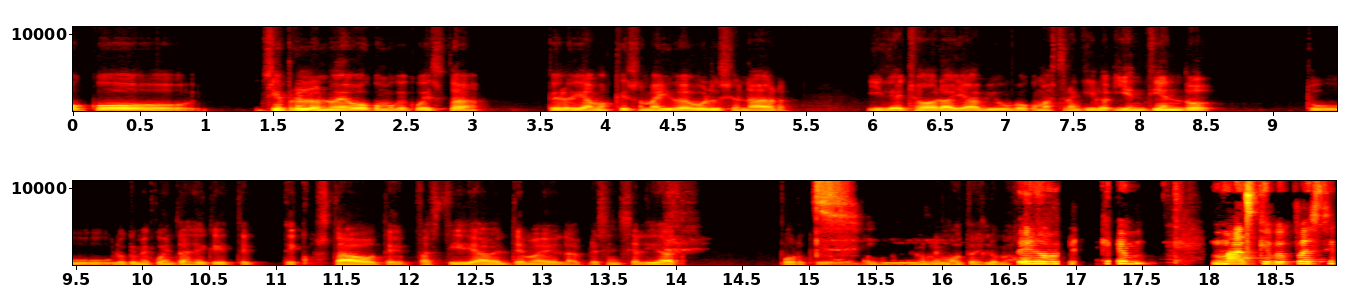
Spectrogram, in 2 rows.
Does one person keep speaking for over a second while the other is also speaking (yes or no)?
yes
